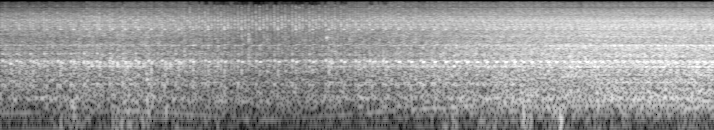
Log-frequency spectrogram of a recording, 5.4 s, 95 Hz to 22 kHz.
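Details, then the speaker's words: Mercedes 300D OM617 turbo diesel outdoors, camera close, after rebuilt balanced injectors and valve adjustment: clatter settles into an even, steady idle, idled down, about four beats a second, no misses; runs smoothly. "we roll this outside and now I want to have you hear this run bring the camera in close this is unbelievable look at that and we've even got it idled down"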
